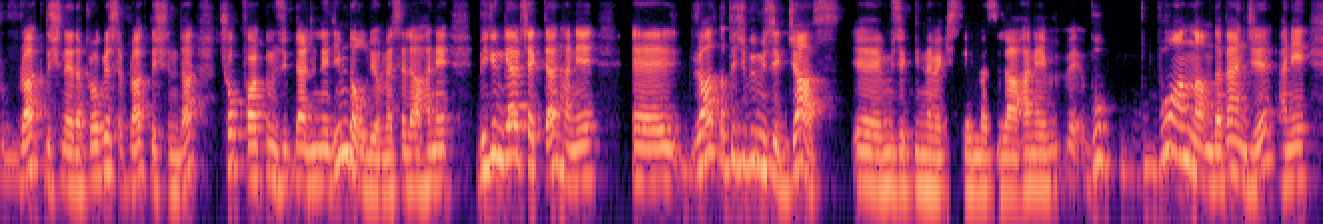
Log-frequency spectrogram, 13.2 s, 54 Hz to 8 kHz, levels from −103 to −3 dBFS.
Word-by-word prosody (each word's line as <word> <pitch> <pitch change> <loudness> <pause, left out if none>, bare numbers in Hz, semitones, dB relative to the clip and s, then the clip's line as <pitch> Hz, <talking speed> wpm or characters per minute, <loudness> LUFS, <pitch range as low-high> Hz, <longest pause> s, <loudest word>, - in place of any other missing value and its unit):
p - - -17 0.2
rock - - +4
dışında 145 -1 -3
ya 130 - +1
da 130 - 0
progresif 155 0 -2
rock - - 0
dışında 135 - -4 0.2
çok 205 0 -5
farklı 155 +1 +3
müzikler 145 0 0
dinlediğim 145 - +1
de - - +4
oluyor. 120 -4 -1
Mesela, 120 +3 -1
hani, 140 +1 +1 0.3
bir 180 - +1
gün 235 +3 +4
gerçekten, 230 -5 +4
hani, 155 -1 +1 0.3
eee, 145 0 +1 0.2
rahatlatıcı 215 -2 +1
bir - - +1
müzik, 170 -11 0
caz, - - +3
eee, 135 -2 0
müzik 130 0 -4
dinlemek 125 -2 -1
isterim, 120 -1 -5
mesela. 120 -1 0
Hani 130 0 0 0.2
ve 155 -2 -10
bu 225 -1 -5 0.3
bu 195 +9 -3
anlamda, 155 - +3
bence, 175 +4 +1
hani, 150 +2 -1
145 Hz, 170 wpm, -24 LUFS, 130-195 Hz, 0.3 s, rock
